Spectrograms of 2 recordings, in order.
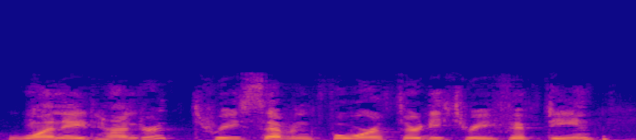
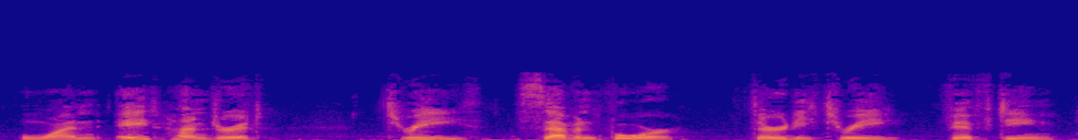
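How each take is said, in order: First: The number is said fast. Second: The number is said slowly.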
